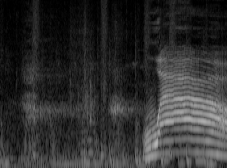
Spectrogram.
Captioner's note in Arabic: كلاهما يلهث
